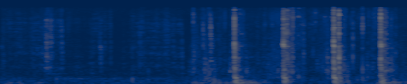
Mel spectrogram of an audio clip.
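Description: Rock hammer striking a rock outcrop to chip off rock samples: four sharp blows about two a second in the second half, after faint handling clicks.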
